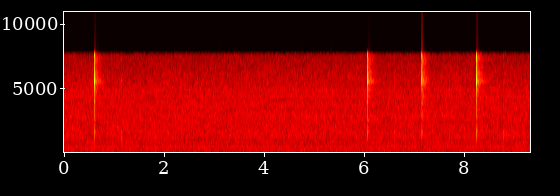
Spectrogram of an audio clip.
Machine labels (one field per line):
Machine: valve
